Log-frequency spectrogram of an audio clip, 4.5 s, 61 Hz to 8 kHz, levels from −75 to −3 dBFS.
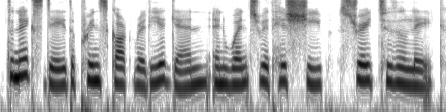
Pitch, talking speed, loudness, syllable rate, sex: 215 Hz, 230 wpm, -17 LUFS, 4.9 syllables/s, female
